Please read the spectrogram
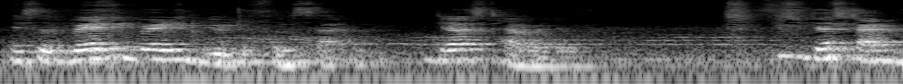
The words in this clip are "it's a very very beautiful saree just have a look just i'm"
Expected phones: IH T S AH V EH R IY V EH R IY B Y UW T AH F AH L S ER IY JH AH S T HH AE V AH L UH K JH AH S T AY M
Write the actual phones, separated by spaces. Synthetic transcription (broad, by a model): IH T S AH V EH R IY V EH R IY B Y UW T AH F AH L S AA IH JH AH S T HH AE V AH N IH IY JH AH S T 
